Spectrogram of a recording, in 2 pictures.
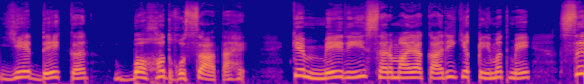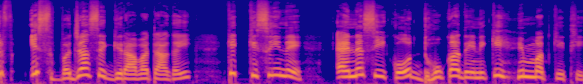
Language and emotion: Urdu, angry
